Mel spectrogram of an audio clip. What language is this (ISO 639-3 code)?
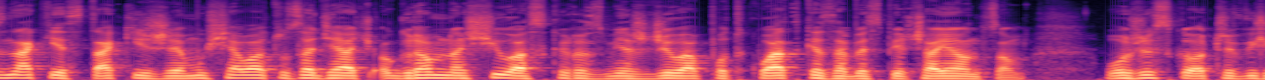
pol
